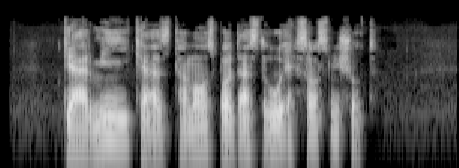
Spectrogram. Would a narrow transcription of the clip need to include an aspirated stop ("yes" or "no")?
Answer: yes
